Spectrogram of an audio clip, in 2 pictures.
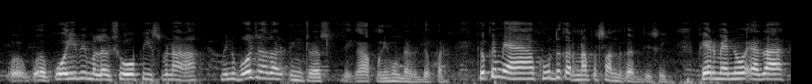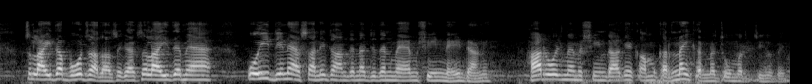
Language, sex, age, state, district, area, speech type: Punjabi, female, 60+, Punjab, Gurdaspur, urban, spontaneous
